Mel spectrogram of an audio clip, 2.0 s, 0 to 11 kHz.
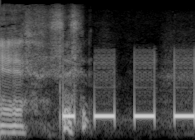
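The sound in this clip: Keypad tones as a phone number starting with 6 is dialed: a brief voice, then four even, steady beeps, the last three evenly spaced with short silences between them.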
